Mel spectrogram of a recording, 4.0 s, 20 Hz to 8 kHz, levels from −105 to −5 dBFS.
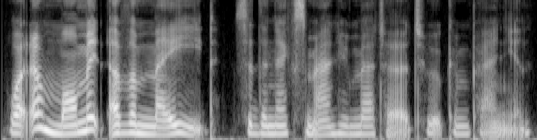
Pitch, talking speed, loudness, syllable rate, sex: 185 Hz, 240 wpm, -20 LUFS, 5.0 syllables/s, female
